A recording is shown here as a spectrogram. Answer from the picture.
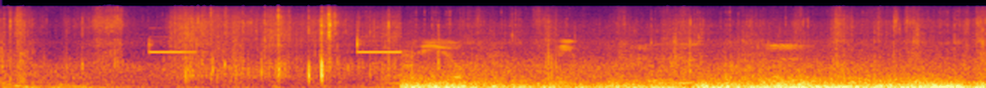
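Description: Wind buffeting the microphone, a loud low rumble that sets in abruptly about two and a half seconds in and grows stronger. Before it, two short, steady high beeps.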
